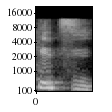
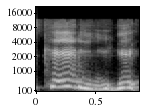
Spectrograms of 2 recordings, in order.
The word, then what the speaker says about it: Katy: We've told you, it's not Katie, it's Katie. Even though it's spelled Katy, we've told you.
